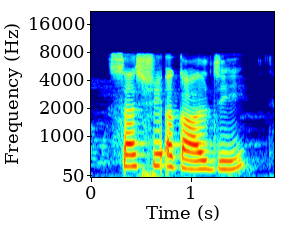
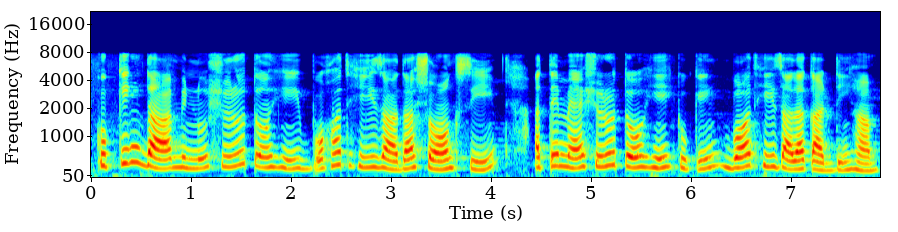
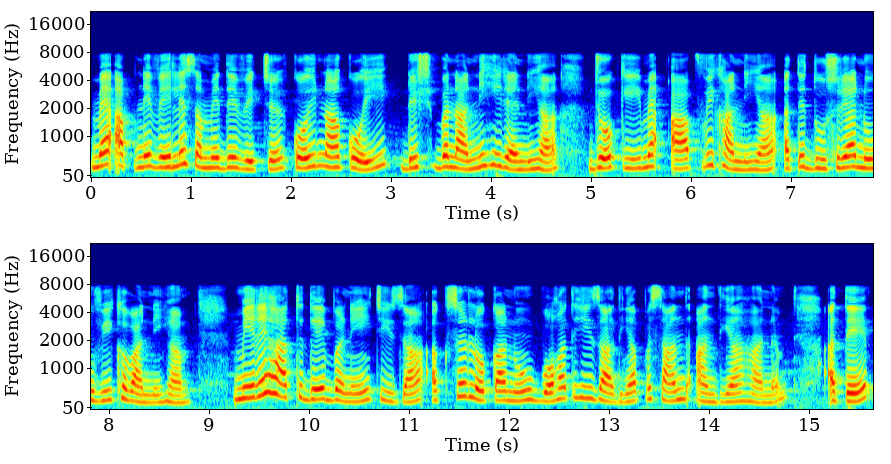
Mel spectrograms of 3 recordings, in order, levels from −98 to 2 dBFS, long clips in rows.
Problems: background sounds at intervals, background conversations at intervals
